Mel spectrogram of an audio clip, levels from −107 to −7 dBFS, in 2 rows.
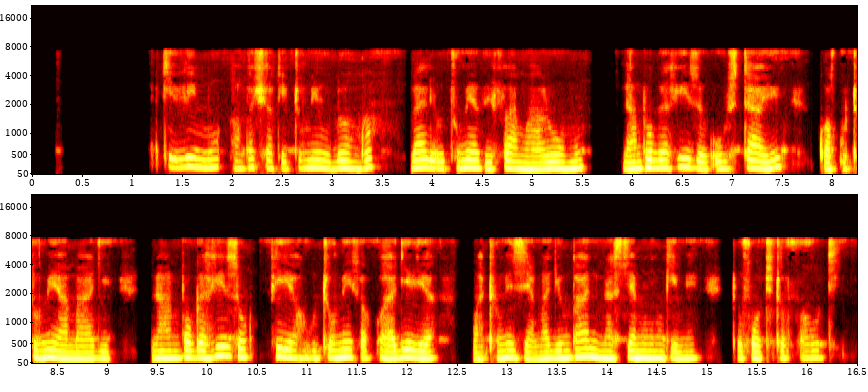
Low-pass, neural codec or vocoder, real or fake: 7.2 kHz; codec, 16 kHz in and 24 kHz out, 2.2 kbps, FireRedTTS-2 codec; fake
